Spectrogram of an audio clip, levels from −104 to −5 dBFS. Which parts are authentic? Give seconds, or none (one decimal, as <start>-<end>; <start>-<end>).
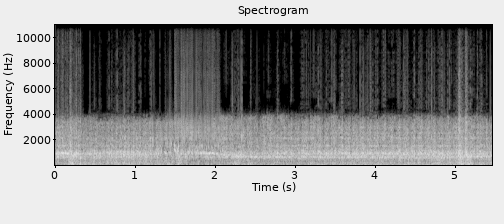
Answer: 0.0-1.2; 2.1-5.5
